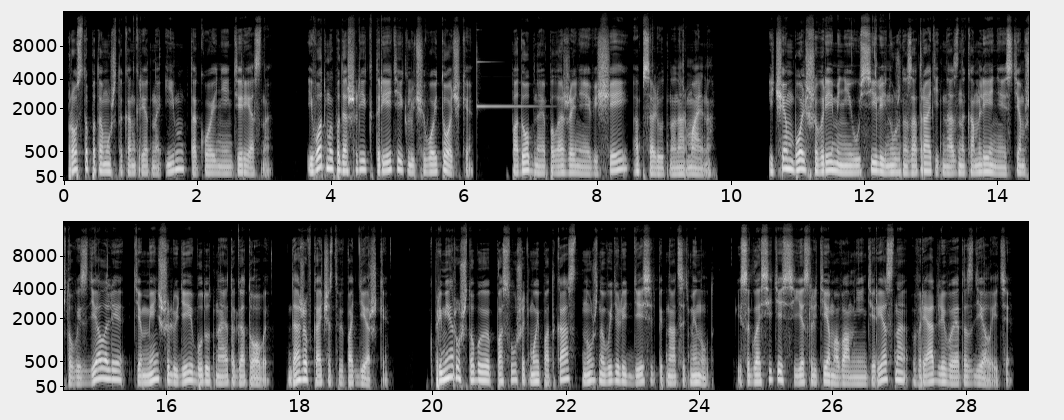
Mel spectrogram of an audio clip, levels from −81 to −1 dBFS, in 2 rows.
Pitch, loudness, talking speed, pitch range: 120 Hz, -18 LUFS, 140 wpm, 105-135 Hz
